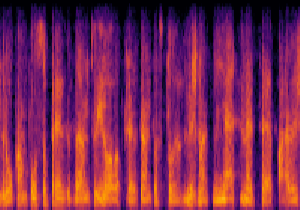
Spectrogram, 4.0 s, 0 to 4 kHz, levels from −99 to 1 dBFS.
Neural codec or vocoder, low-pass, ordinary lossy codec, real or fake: vocoder, 22.05 kHz, 80 mel bands, HiFi-GAN; 3.6 kHz; Opus, 32 kbps; fake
